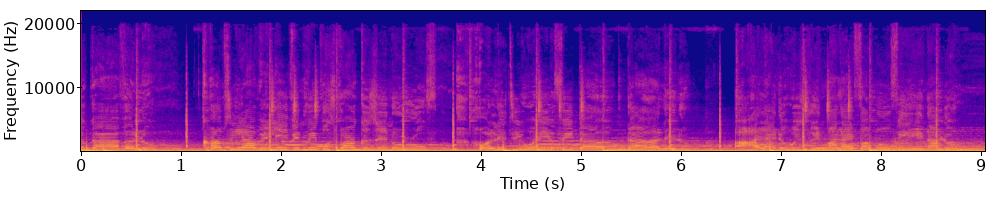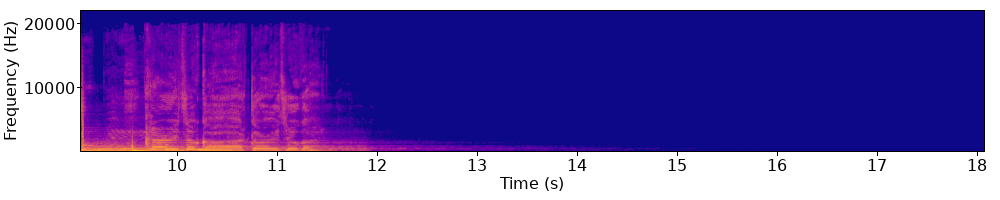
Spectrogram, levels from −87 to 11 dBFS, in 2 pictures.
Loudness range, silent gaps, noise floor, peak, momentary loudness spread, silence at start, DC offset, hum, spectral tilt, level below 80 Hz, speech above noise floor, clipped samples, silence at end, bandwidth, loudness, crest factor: 8 LU; none; under -90 dBFS; 0 dBFS; 7 LU; 0 s; under 0.1%; none; -7 dB/octave; -18 dBFS; over 77 dB; under 0.1%; 6.5 s; 17 kHz; -15 LUFS; 14 dB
